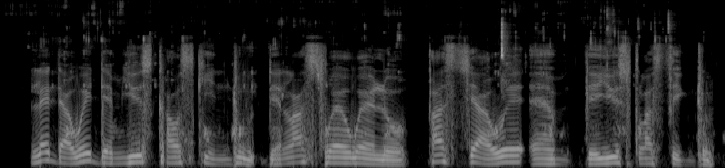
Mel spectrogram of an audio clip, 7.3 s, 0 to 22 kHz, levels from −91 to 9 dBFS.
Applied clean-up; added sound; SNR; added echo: neural mask model Resemble Enhance denoiser.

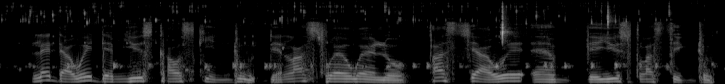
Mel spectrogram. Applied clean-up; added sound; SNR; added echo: classical method log-MMSE.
